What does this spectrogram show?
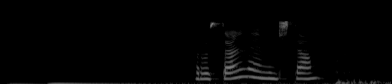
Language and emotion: Russian, neutral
